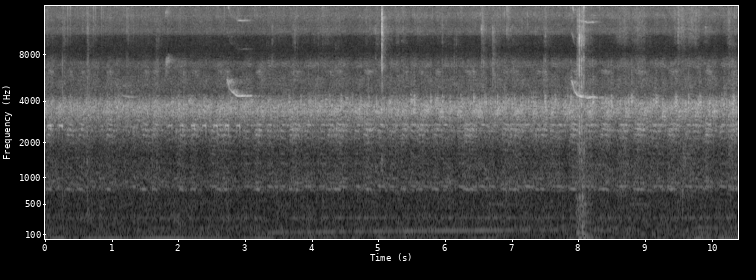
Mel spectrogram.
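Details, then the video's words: Frogs singing at sunset beside a lake at a spring 2021 RV campsite in fine weather: a dense, steady, high pulsing chorus fills the clip, with a low road hum beneath and a couple of faint falling chirps. "Sunset Frog Songs"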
